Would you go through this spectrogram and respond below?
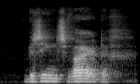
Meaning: worth seeing
- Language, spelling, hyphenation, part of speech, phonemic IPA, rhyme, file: Dutch, bezienswaardig, be‧ziens‧waar‧dig, adjective, /bəˌzinsˈʋaːr.dəx/, -aːrdəx, Nl-bezienswaardig.ogg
